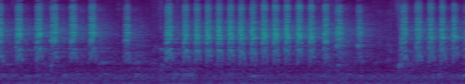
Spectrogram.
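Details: Harsh, rapid chipping from a spiderhunter called pijantung pisang, played to lure other spiderhunters into song: strings of loud sharp notes broken by two short pauses.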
